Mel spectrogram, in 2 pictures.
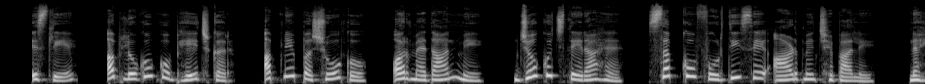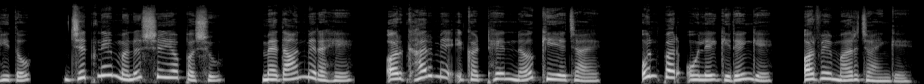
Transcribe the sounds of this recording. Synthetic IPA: ɪslie | ɐbloːɡõkobʱeːd͡ʒkɐɾ | ɐpnepɐʃuõko | ɔːɾmɛːd̪aːnmẽ | d͡ʒoːkʊt͡ʃʰt̪eːɾaɦɛ | sɐb̚kofuːɾt̪iseʔaːɽmẽt͡ʃʰɪpaːleː | nɐɦĩt̪o | d͡ʒɪt̪nemɐnʊʃjəjapɐʃu | mɛːd̪aːnmẽɾɐɦe | ɔːɾɡʱɐɾmẽʔɪkəʈʰːenɐkied͡ʒaːe | ʊnpɐɾoːleɡɪɾẽːŋɡe | ɔːɾʋẽmɐɾd͡ʒaːẽːŋɡeː

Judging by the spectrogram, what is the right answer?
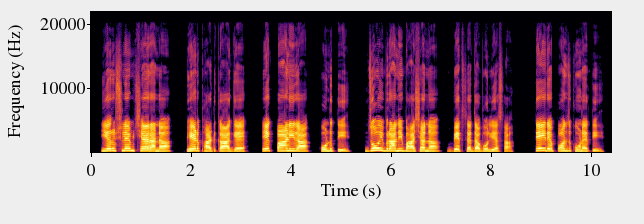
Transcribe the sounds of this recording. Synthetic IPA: jɐɾuʃleːmʃɛːɾanɐ | bʱeːɽpʰaːʈkaaːɡɛ | eːk̚paːɽ̃iɾa | kʊ̃ɳɖt̪i | d͡zoːɪbɾaːnibʱaːʃanɐbeːt̪sɛːd̪aboːlɪjasa̰ | t̪eːiɾɛpɔ̃nd͡zkʊɽ̃ɛt̪i

